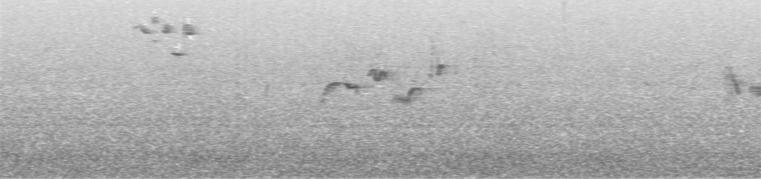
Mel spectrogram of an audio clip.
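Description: Wild songbirds calling over steady low background noise: a short high twitter about one and a half seconds in, a warbling phrase a couple of seconds later, and another starting near the end.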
